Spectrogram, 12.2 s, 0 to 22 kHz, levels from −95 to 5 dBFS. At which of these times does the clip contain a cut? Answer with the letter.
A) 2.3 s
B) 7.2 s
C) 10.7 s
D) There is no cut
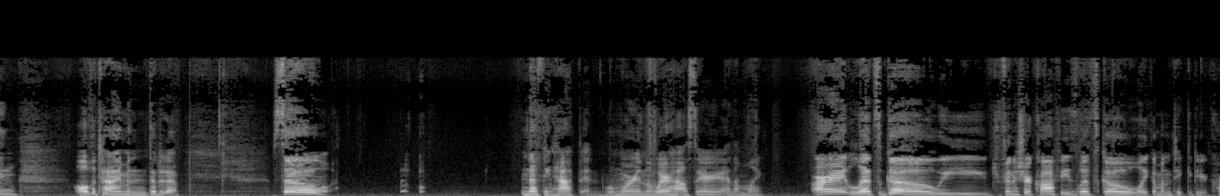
C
